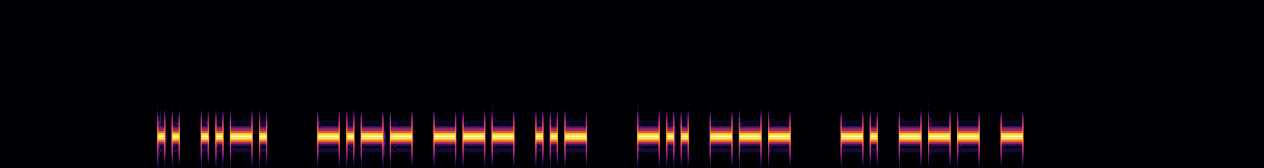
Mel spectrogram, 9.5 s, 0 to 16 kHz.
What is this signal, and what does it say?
Morse code, heard as a keyed tone, about 22 wpm, 700 Hz. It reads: IF YOU DO NOT
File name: practice / 22wpm / Build A Phrase - 5-Word Phrases - 22wpm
